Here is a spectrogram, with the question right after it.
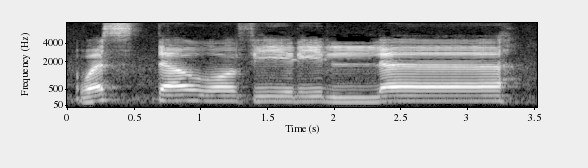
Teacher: Jadi kalau kita sambung, jadi abaikan saja hamzah wasal ini daripada dilafazkan. Jadi terus kepada huruf sin yang sukun ataupun sin yang mati tersebut.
